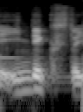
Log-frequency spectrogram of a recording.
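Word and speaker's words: 禁書目録: えー、で、これはもともとラノベ、ライトノベルで、とある科学のインデックス、えー、金書目録と書いてインデックスと読む、えー、このインデックスというシリーズがありました。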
